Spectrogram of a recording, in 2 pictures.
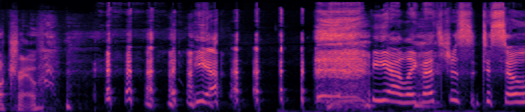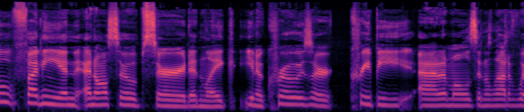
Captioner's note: laughs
